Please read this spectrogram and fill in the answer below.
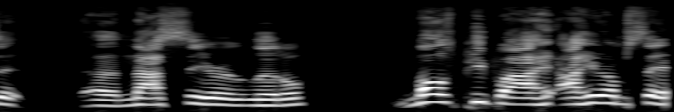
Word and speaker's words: Nassir: your first name uh you pronounced it correctly okay yeah that's pronounced um if you like casually people say nasir which is cool as well but formally it's pronounced yeah okay does that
